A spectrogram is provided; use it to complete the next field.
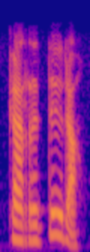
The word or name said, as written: carretera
